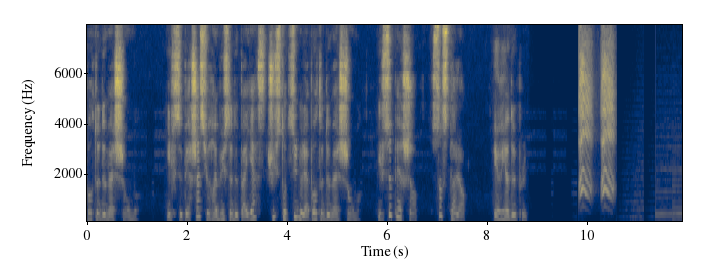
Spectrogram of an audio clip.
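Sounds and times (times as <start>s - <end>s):
speech: 0.0s - 8.9s
raven cawing: 9.8s - 10.6s.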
